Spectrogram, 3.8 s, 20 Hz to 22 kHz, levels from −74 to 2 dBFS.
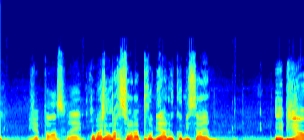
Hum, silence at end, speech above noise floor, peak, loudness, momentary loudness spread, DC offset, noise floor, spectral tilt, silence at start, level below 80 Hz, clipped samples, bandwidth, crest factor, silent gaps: none; 0 s; 25 dB; -4 dBFS; -15 LUFS; 12 LU; 1%; -39 dBFS; -5.5 dB/octave; 0 s; -42 dBFS; under 0.1%; 14.5 kHz; 12 dB; none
